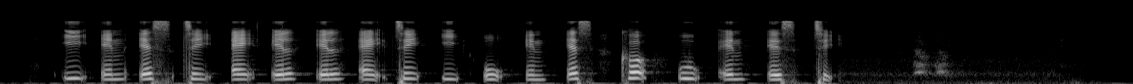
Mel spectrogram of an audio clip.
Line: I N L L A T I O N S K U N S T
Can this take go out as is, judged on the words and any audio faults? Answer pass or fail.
fail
